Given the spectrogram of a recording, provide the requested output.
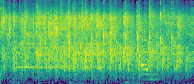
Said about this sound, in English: First of all, round of applause for Polly Toby for being here.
